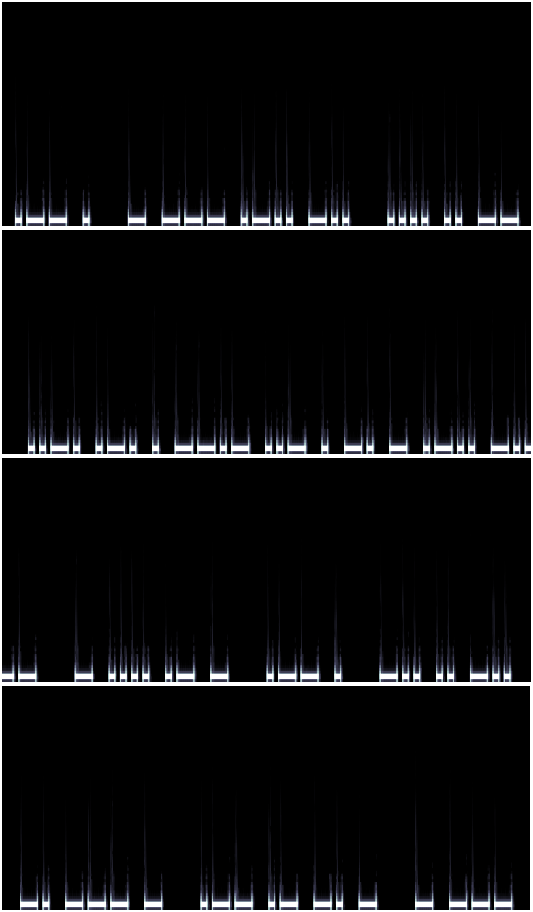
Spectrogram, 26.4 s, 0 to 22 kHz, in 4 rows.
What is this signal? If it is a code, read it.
Morse code, heard as a keyed tone, about 17 wpm, 700 Hz. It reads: WE TOLD HIM FREQUENTLY THAT WE DID NOT WANT TO
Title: Sentences from Top 1300 Words 17wpm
